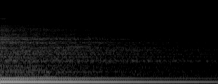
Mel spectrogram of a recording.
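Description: A rock band's held guitar chord ringing out and fading steadily away, like the last chord at the end of a psych-rock song.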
